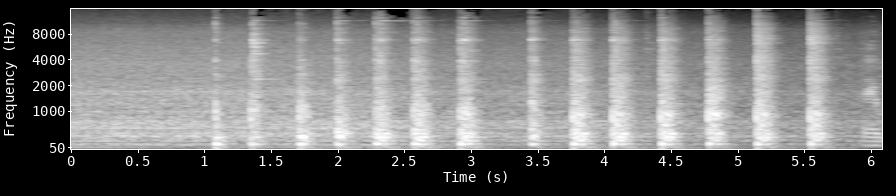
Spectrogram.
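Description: A small punch struck with a hammer to drive a part out of a firearm action: about a dozen sharp, close metallic taps in a fairly even rhythm, with no voices.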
